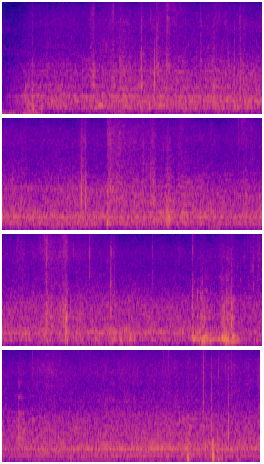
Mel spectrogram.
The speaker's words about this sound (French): la rencontre de Frédéric et ses abeilles du rucher de Vitry-en-Artois entre Arras et Douai.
